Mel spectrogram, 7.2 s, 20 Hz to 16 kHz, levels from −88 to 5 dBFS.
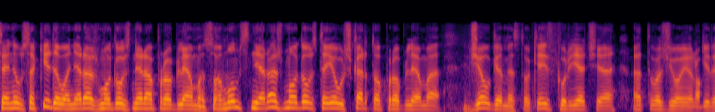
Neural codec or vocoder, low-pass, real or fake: codec, 16 kHz, 2 kbps, X-Codec, HuBERT features, trained on LibriSpeech; 7.2 kHz; fake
